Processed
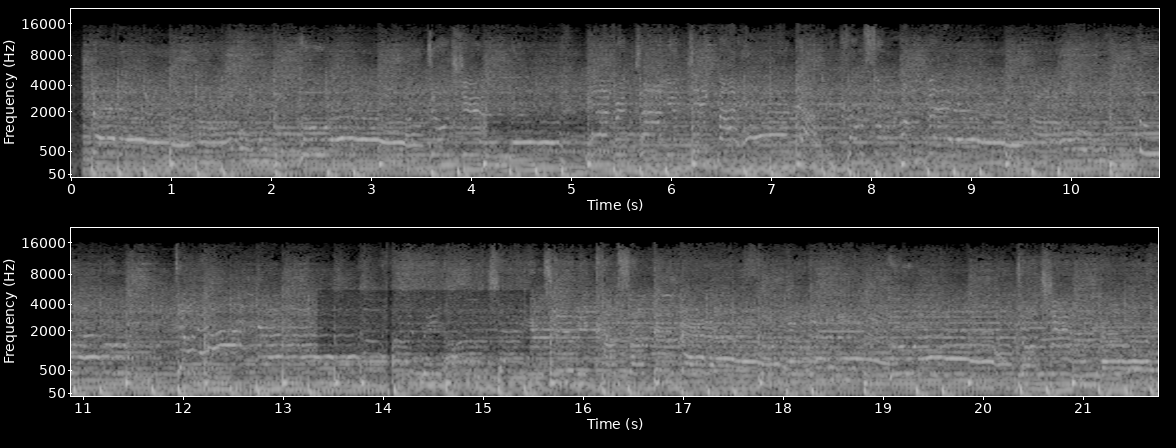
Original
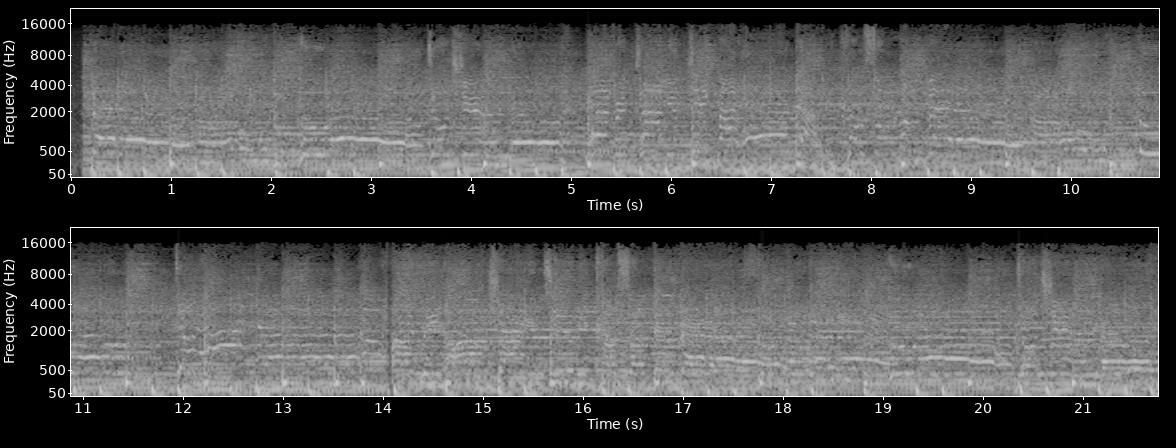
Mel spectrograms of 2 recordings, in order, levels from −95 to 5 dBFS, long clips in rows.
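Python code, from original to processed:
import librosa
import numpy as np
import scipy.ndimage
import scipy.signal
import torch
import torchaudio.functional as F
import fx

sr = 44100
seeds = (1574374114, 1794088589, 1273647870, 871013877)

y = fx.peak_eq(x, sr, hz=1300.0, db=-12.5, octaves=0.7, at=(4.16, 5.29))
y = fx.spec_box(y, sr, start_s=13.33, length_s=2.14, low_hz=910.0, high_hz=5600.0, gain_db=-11)
y = F.gain(torch.from_numpy(y), -6.5).numpy()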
